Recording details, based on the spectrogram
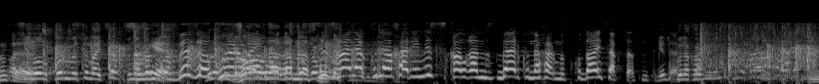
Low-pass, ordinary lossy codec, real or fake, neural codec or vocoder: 7.2 kHz; none; real; none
